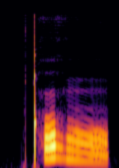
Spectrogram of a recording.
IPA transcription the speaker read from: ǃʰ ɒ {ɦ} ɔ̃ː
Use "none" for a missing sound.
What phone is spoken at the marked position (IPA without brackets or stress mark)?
ɦ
